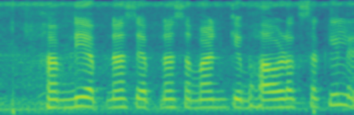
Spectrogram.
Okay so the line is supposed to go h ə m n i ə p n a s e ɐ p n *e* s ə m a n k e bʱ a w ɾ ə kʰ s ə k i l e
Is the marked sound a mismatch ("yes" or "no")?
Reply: yes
